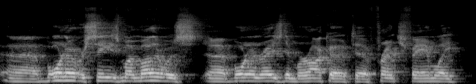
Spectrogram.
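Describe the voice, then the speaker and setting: A man's voice: on the high side, steady tone, fairly quick, a little mellow, roomy sound. A man, a former Marine guest on a podcast, speaking easygoing and self-deprecating, with many fillers. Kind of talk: conversational interview answers.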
